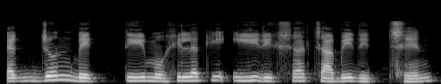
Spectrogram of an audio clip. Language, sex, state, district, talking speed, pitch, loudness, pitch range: Bengali, male, West Bengal, Alipurduar, 95 wpm, 160 Hz, -18 LUFS, 150-175 Hz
